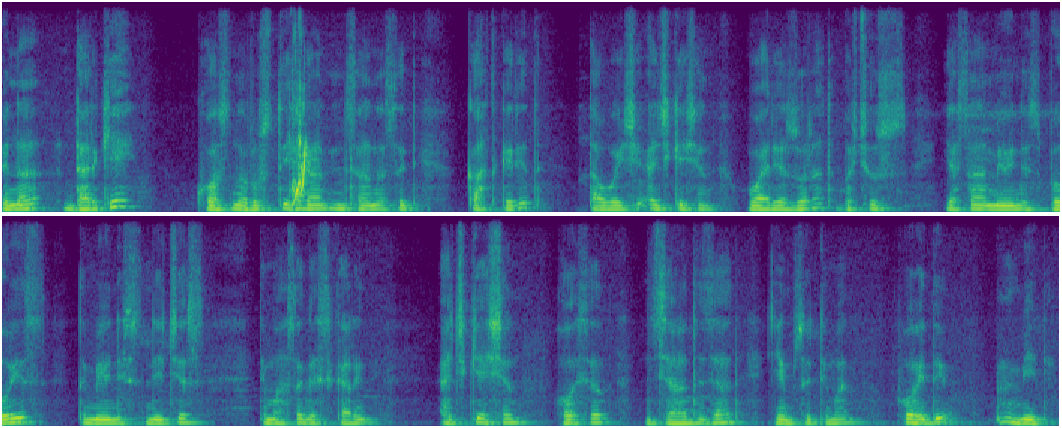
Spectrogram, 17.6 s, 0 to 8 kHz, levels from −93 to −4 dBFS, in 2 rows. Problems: background sounds at intervals, background conversations at intervals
